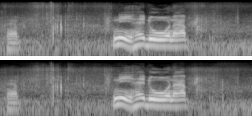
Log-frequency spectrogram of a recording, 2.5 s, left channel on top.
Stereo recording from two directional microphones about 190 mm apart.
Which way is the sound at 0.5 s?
25° left (ahead or behind).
